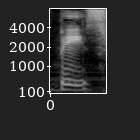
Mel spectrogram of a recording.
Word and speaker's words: bass: or it's not bass bass is the fish it's base right I am an embarrassment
